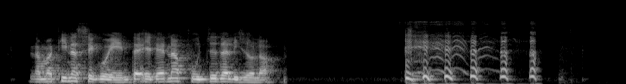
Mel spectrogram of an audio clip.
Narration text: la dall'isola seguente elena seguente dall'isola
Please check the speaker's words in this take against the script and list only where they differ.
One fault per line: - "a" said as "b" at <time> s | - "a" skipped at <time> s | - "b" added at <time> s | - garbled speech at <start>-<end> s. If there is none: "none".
- "dall'isola" said as "mattina" at 0.4 s
- "seguente" said as "fugge" at 1.9 s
